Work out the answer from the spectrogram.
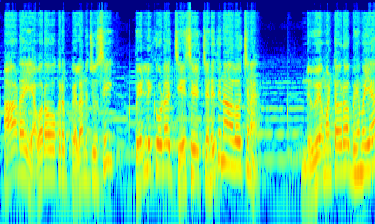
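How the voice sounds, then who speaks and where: నటుడు పోషించిన ధైర్యం చెప్పే పల్లె పెద్దమనిషి, హెచ్చు గొంతు. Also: male voice, high-pitched, animated, fairly quick, faint music behind. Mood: advising. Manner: reassuring, rustic colloquial advice. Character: practical, helpful elder village family friend. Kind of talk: dramatized moral story.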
